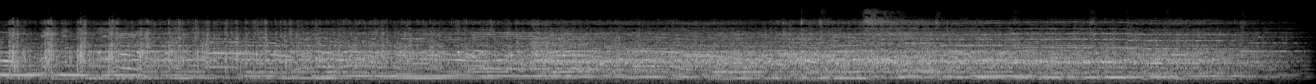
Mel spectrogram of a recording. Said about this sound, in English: So they get up and they do exactly that. They pick up the sled and a slow clap begins. And then a roar of applause.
